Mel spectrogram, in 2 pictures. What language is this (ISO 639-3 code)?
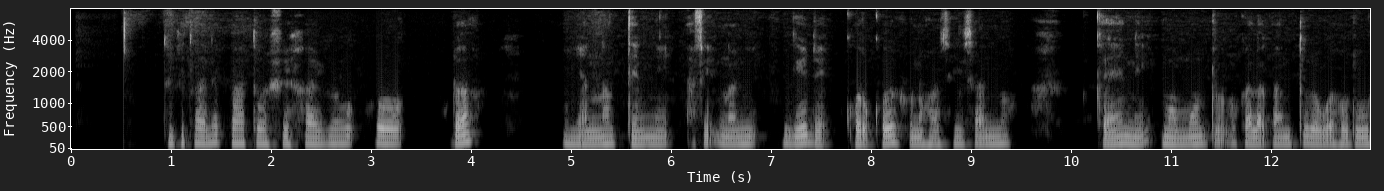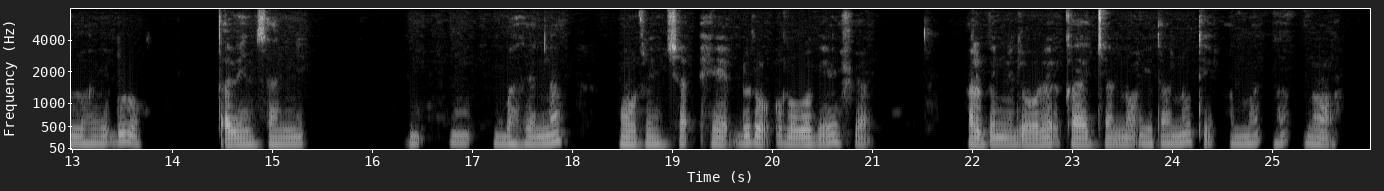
sid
